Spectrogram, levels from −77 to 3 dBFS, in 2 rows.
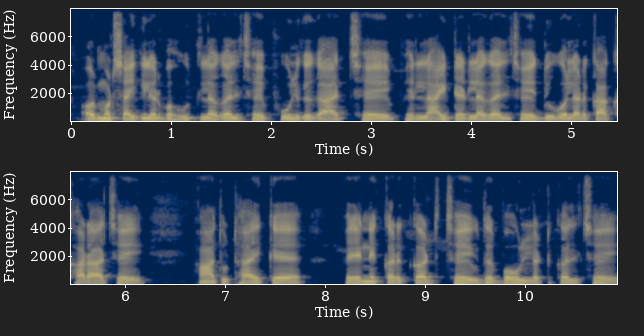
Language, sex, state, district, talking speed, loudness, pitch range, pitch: Maithili, male, Bihar, Samastipur, 160 wpm, -18 LUFS, 125-130 Hz, 130 Hz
